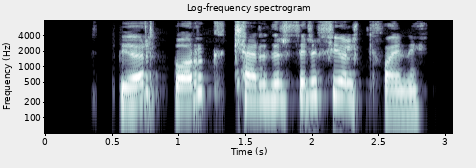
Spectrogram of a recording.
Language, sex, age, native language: Icelandic, female, 40-49, Icelandic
